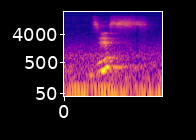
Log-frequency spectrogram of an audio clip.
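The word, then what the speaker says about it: dix: So it's the number 6 and the number 10, so 6 and 10. The X at the end is going to be pronounced as S. 10, 6.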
